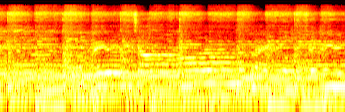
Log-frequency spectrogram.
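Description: Live rockabilly band playing an instrumental passage: electric guitar lines over bass and drums, with no break in the beat.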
